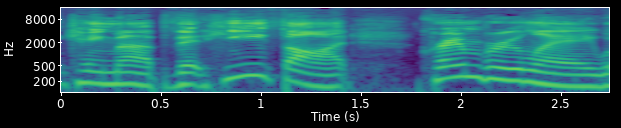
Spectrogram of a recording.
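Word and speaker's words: crème brûlée: It's a name, because it's pronounced in French, creme brulee.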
